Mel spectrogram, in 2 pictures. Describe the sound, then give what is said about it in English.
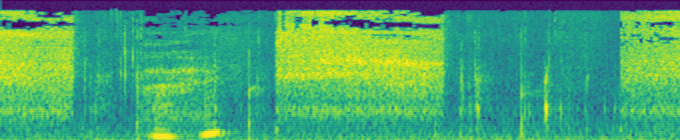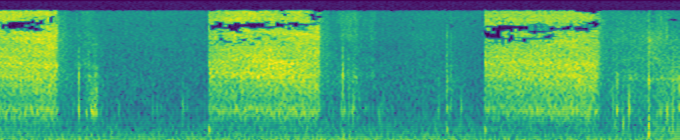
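A spray bottle hisses out a fine mist of Fiji water onto a face in repeated bursts, about six short sprays with brief pauses between them, and a soft whispered word comes early on. “Now that you've got that fine mist of Fiji water all over your face, I can apply the cleanser.”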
